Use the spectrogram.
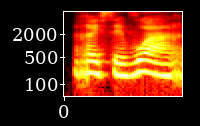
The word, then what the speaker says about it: recevoir: Termina ahora en IR, o sea que ahora sí pronuncio la R final. ¿Cómo me queda? Recevoir. Recevoir, muy bien. Marcala más a la R, bien, en la base de la Ok. garganta. Recevoir, bien.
